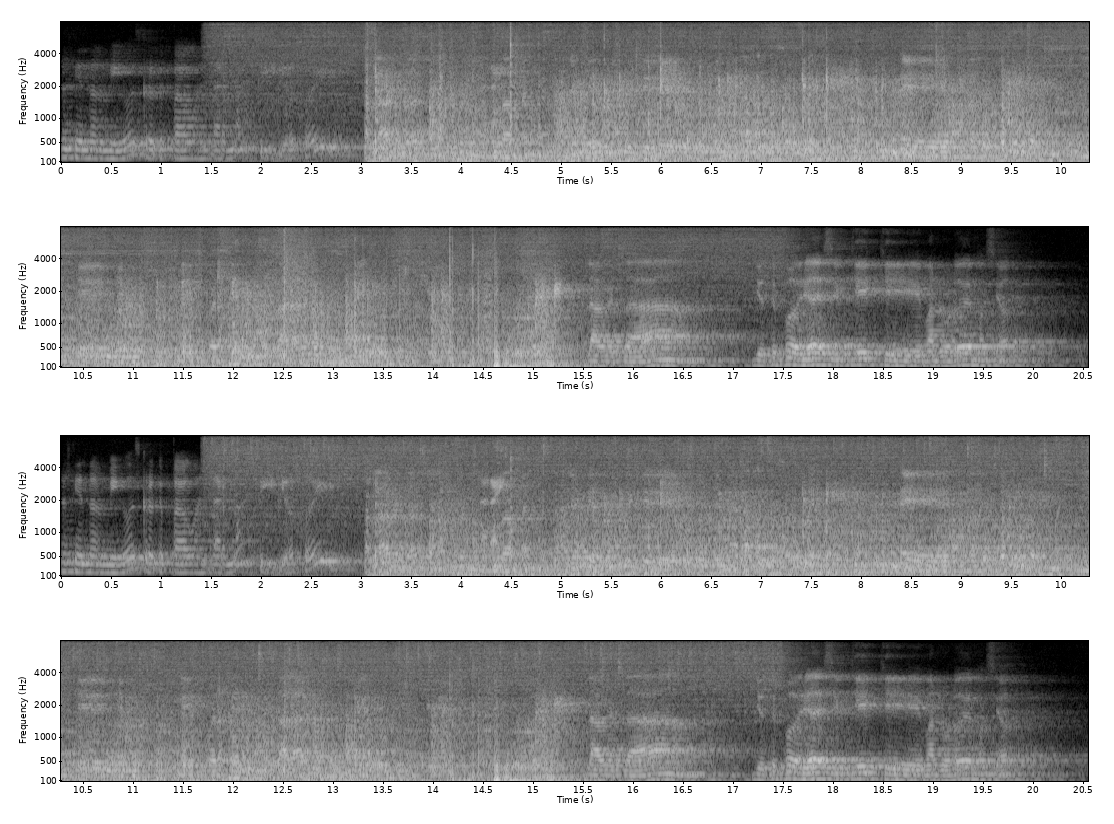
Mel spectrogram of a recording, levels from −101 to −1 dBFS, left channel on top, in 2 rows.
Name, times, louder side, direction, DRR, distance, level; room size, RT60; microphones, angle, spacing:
voice 1, 0.0-2.8 4.2-4.4, right 3 dB, 65° right, 6 dB, 0.7 m, -39 dB
sound 1, 1.4-17.5, right 5 dB, 45° right, 1.2 m, -42 dB
sound 2, 3.0-15.3, left 2 dB, 35° left, 0.4 m, -29 dB
voice 2, 3.1-7.8 8.4-11.1 11.4-14.2 14.6-15.1 15.5-16.6 17.2-19.8, equal, 5° left, 1 dB, 0.8 m, -34 dB
11.0 x 9.4 x 3.4 m, 2.5 s
head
